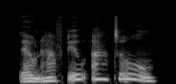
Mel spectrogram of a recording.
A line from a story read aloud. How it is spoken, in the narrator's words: he says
